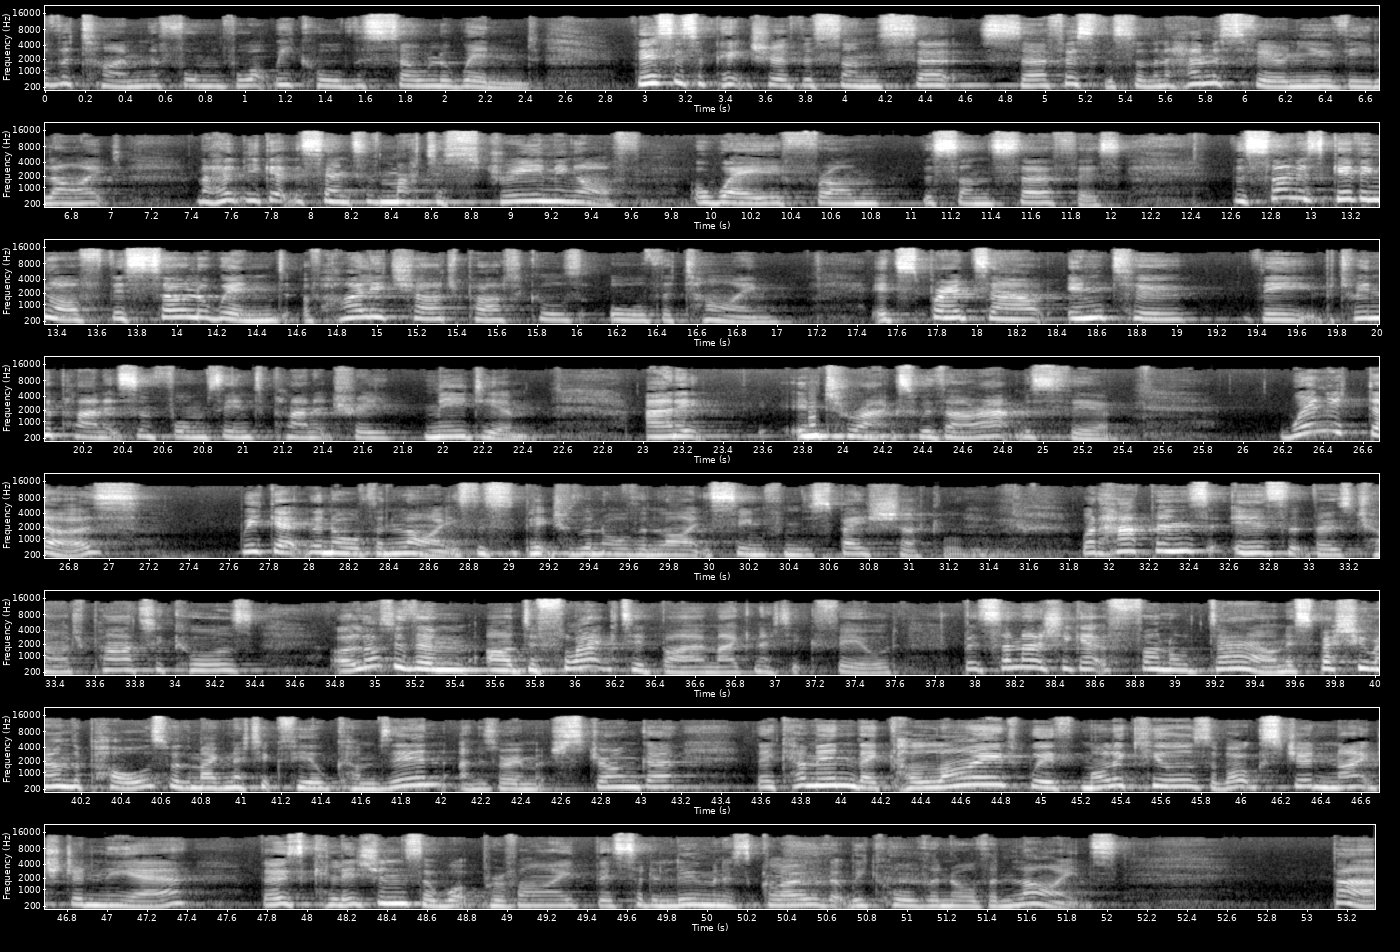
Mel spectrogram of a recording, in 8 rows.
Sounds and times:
Speech: 0.0 - 25.5, 26.2 - 52.1, 53.1 - 53.3.

